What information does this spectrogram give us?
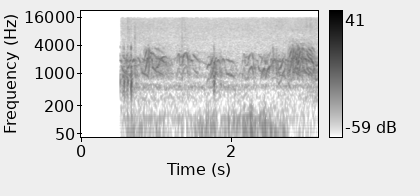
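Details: A Snow partridge, one of a scattered group of 13, gives a run of scratchy, chattering call notes in quick bursts over a low rumble; recorded early morning on snow above 12,000 ft in the high Himalaya.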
